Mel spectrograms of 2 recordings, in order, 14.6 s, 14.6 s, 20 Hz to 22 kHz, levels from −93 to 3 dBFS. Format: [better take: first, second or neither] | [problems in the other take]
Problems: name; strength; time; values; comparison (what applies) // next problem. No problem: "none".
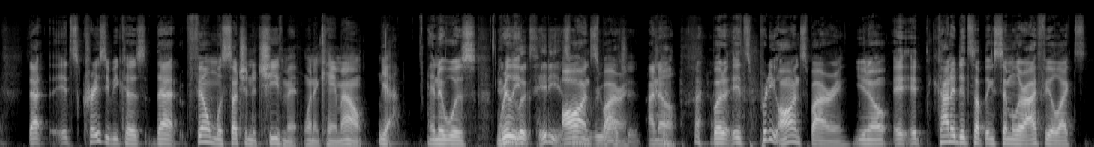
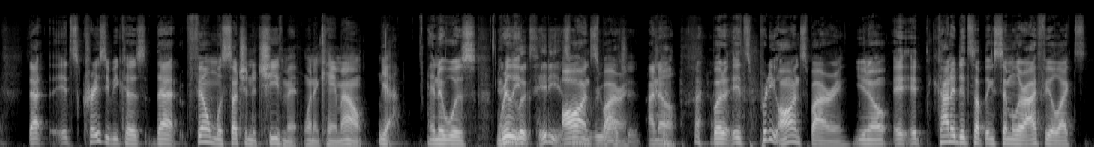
neither | none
